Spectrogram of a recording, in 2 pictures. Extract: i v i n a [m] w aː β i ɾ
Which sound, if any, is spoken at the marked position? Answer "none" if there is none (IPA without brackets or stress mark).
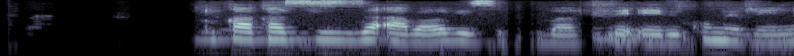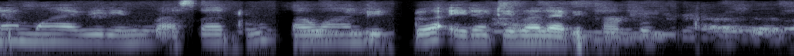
m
